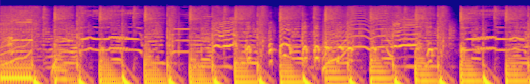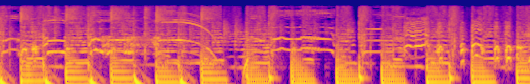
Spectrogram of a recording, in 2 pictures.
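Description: Techno dance track with a steady, pounding kick drum that drops in at the start, overlaid with repeated chicken clucking and crowing sounds woven into the beat.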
